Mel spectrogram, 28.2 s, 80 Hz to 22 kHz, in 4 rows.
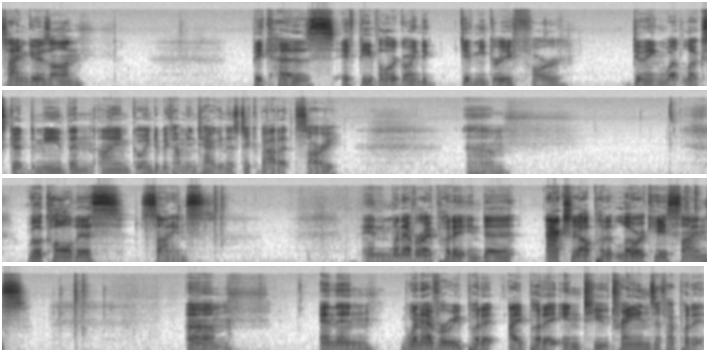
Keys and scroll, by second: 15.1-16.5 typing, 20.9 BackSpace, 21.6 s, 21.8 Return.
